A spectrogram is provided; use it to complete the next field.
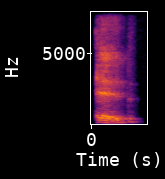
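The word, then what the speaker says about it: אד: And in Hebrew, the word for mist is ed. It's spelled Aleph Dalet.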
